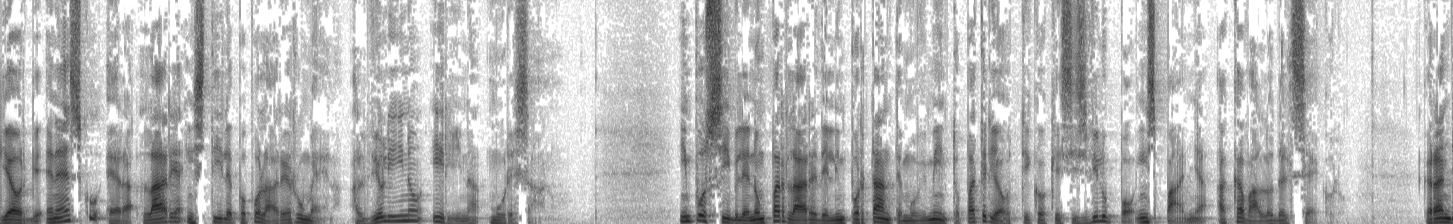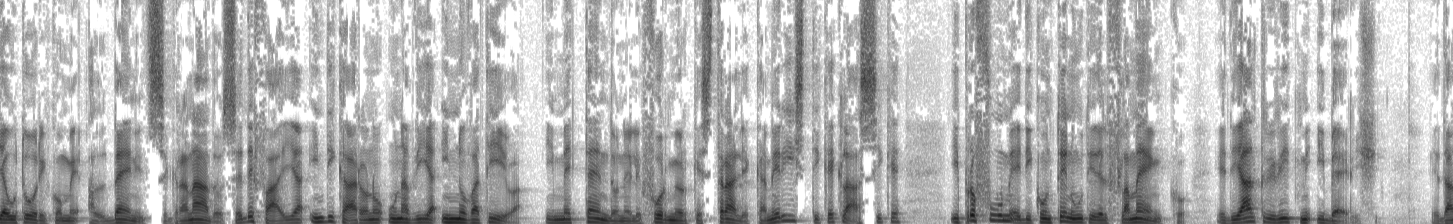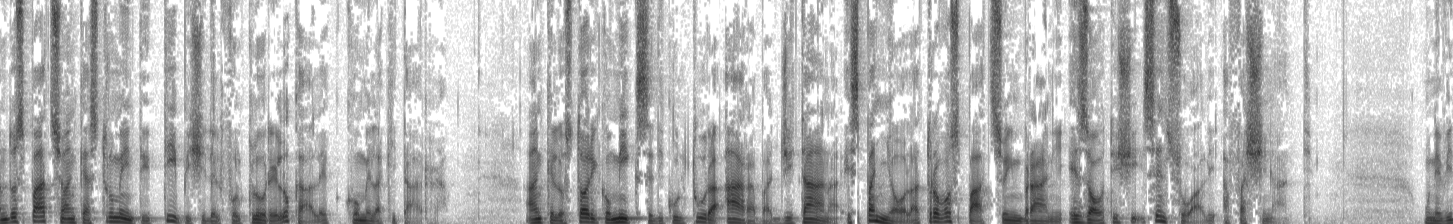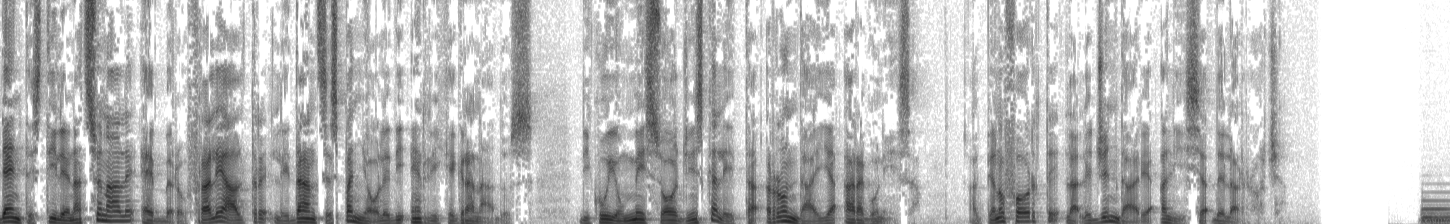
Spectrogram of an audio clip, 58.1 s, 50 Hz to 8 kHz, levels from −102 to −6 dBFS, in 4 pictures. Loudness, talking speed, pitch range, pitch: -26 LUFS, 120 wpm, 95-130 Hz, 115 Hz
